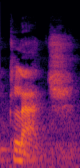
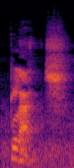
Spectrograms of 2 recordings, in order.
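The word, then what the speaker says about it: klatch: A birthday clatch. Does that sound ideal to you? Clatch, which is spelled as K L A T C H,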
